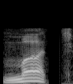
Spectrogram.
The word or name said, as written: mutt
